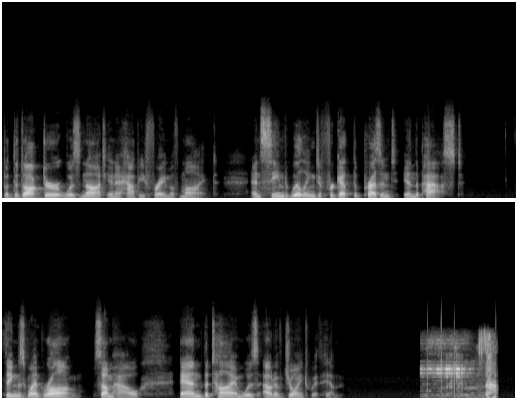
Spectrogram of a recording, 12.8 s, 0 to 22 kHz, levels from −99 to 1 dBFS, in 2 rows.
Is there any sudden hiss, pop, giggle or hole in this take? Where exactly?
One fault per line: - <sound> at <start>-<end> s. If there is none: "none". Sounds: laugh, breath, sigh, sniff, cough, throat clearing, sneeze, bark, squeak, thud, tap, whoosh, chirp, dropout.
- laugh at 11.6-12.6 s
